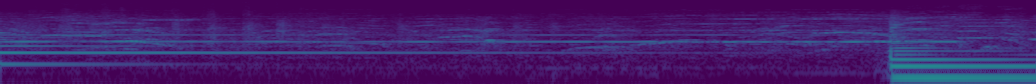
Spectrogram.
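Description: A guitar chord played through the PA is struck and left to ring, fading slowly over several seconds. A new, fuller chord is struck about nine seconds in.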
